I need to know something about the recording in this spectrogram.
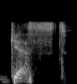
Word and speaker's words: guest: Guest. The U is not said here. Guest.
